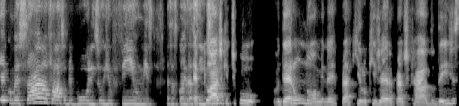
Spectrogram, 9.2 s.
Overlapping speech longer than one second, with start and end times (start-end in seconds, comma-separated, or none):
none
